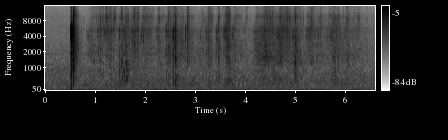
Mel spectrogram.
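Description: A clear plastic bubble wrap sheet is held in front of the chest while individual air bubbles are squeezed and popped between thumb and fingertips. One loud, sharp snapping pop is followed by quieter pops and soft, bright crinkling of the plastic.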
